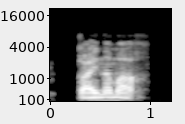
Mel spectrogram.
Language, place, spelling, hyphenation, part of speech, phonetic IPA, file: Azerbaijani, Baku, qaynamaq, qay‧na‧maq, verb, [ɡɑjnɑˈmɑχ], LL-Q9292 (aze)-qaynamaq.wav
- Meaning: 1. to boil 2. to simmer, to bubble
